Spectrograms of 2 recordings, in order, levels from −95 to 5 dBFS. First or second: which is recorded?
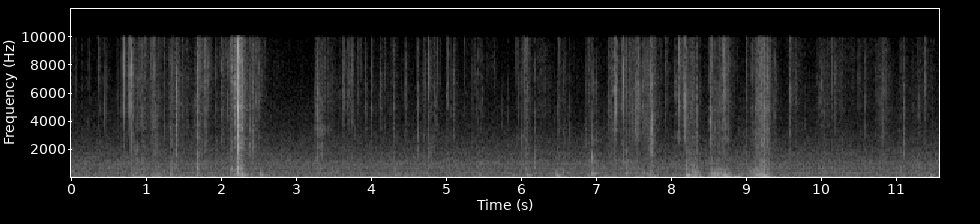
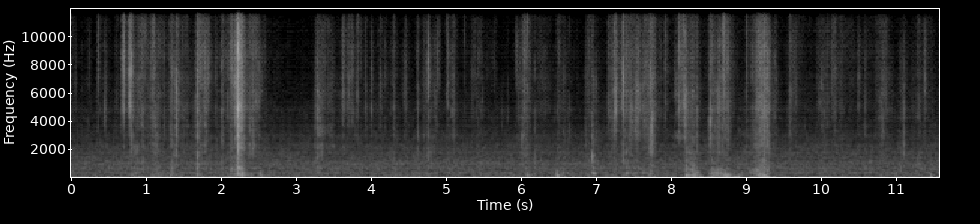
first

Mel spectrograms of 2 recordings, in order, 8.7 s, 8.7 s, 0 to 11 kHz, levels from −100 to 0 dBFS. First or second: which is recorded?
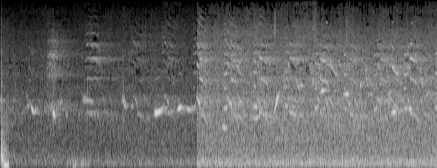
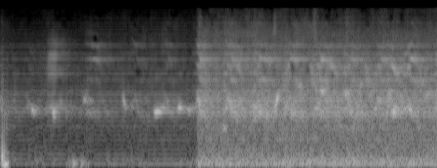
first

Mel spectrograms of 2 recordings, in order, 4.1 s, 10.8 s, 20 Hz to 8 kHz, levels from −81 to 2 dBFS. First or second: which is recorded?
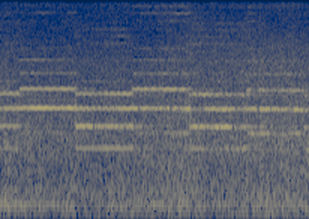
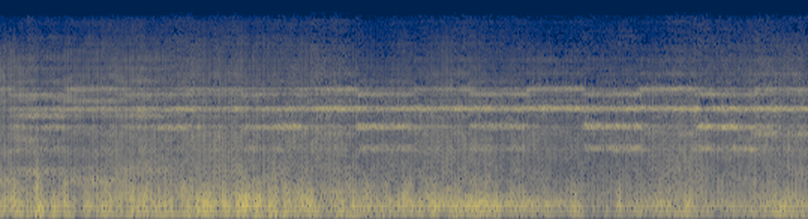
first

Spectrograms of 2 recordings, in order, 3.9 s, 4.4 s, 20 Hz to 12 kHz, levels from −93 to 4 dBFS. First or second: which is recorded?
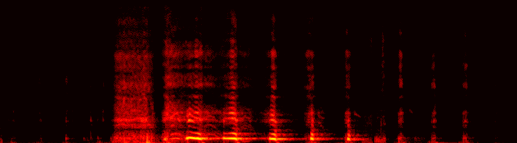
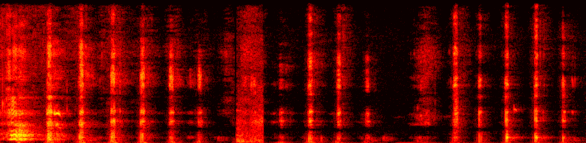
second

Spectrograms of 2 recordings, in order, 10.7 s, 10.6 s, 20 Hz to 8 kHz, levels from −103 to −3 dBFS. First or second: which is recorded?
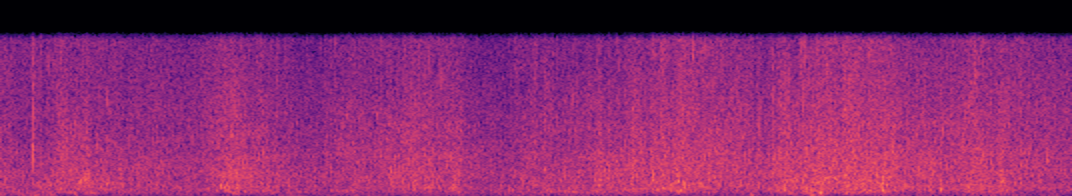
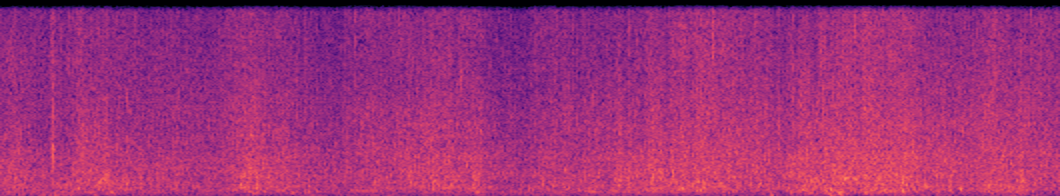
first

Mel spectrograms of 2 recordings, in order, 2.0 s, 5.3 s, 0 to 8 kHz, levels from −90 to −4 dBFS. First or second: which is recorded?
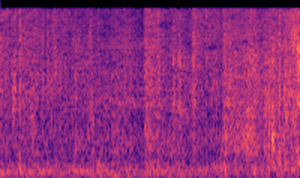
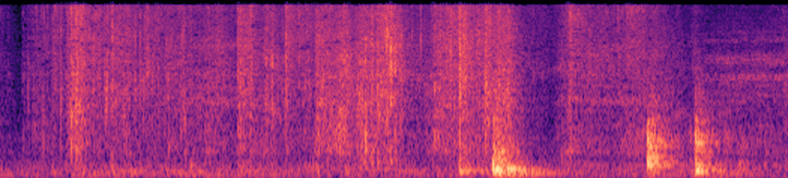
second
